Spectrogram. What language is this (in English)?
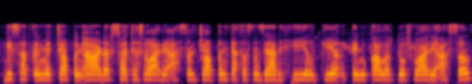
Kashmiri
